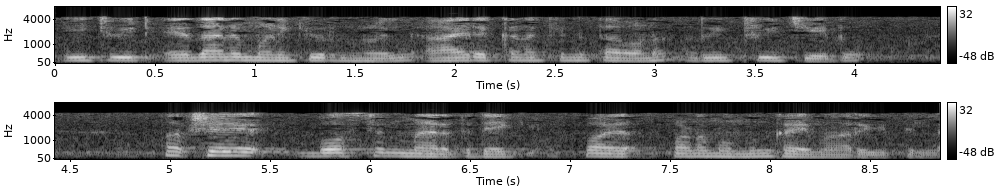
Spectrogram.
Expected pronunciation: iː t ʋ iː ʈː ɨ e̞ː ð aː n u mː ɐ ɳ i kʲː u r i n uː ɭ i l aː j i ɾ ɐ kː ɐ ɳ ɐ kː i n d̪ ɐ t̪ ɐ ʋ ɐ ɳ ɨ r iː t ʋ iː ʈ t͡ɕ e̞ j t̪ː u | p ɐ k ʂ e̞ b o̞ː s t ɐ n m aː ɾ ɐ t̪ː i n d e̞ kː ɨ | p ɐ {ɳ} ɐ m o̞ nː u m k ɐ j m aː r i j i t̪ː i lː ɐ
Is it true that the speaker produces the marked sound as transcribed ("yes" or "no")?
yes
